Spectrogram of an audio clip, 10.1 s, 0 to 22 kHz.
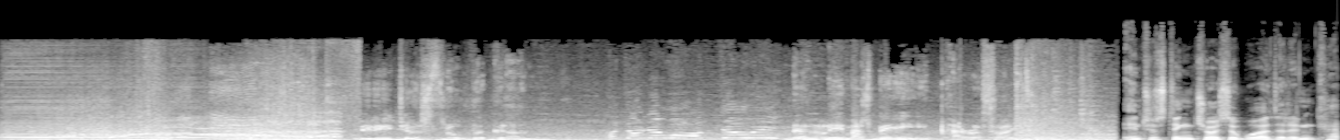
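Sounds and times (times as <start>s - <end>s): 
truck horn blaring: 0.0s - 2.1s, 4.0s - 7.0s
road noise: 0.0s - 8.4s
truck engine rumbling: 0.5s - 8.4s
speech: 3.0s - 10.0s.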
